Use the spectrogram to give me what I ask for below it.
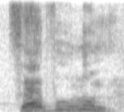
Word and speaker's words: Zebulún: Zebulún, se pronuncia en hebreo, Zebulún.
